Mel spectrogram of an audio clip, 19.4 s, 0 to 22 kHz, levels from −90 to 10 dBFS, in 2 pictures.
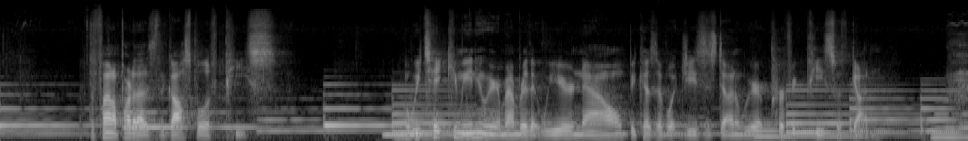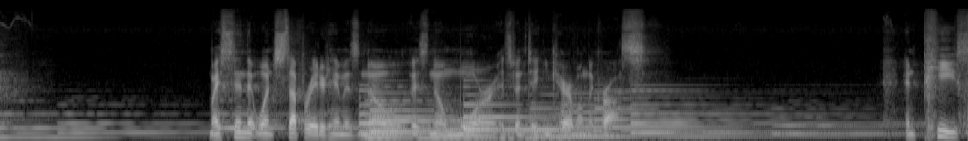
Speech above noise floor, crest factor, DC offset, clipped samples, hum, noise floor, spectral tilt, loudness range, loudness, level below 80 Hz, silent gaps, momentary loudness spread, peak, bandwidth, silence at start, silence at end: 22 dB; 22 dB; under 0.1%; under 0.1%; none; -50 dBFS; -5.5 dB/octave; 9 LU; -28 LUFS; -74 dBFS; none; 20 LU; -8 dBFS; 16.5 kHz; 0 s; 0 s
